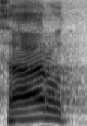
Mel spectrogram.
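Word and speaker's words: ثاء: আবার বলুন সা হরফটি বারিক মানে পাতলা করে উচ্চারণ করতে হবে। তাহলে আমরা এখন সায়ের মাখরাজ লক্ষ্য করি। সায়ের মাখরাজ কোন জায়গা থেকে? স্ক্রিনে দেখা যাচ্ছে। সা হরফটির মাখরাজ হলো উচ্চারণ স্থান জিহ্বার আগা সামনের উপরের 2 দাঁতের আগার সঙ্গে লাগিয়ে উচ্চারিত হয়।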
